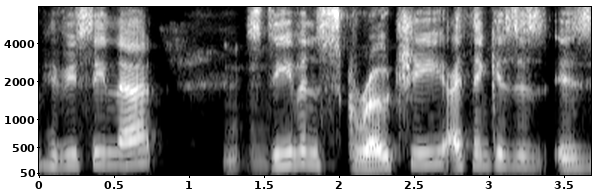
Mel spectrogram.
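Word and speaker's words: Skroce: Steven Scroce, I think is his is his name. The way you pronounce it.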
